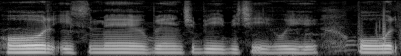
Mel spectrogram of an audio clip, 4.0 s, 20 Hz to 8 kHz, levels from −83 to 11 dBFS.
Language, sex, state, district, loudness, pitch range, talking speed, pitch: Hindi, male, Uttar Pradesh, Saharanpur, -18 LUFS, 140-150 Hz, 120 wpm, 145 Hz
